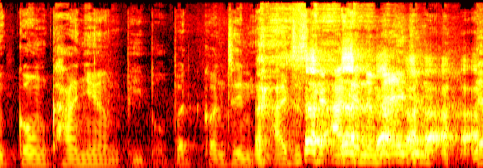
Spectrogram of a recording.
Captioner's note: laughs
